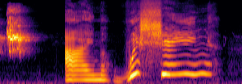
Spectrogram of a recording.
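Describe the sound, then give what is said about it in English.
A bird calls by freshly scrubbed steps in a walled courtyard with a wishing well, in a few short, loud bursts: a breathy hiss, then warbling, squawky chirps that slide up and hold briefly before stopping. “Don't you dare poop on my clean steps, bird!”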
